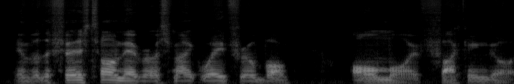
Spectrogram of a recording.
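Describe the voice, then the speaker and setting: A speaker with a strong Australian accent and ordinary pitch variation. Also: man. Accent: broad Australian. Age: 60s. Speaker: live stream host, sailor. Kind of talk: casual chat. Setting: aboard a boat tied to a jetty.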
